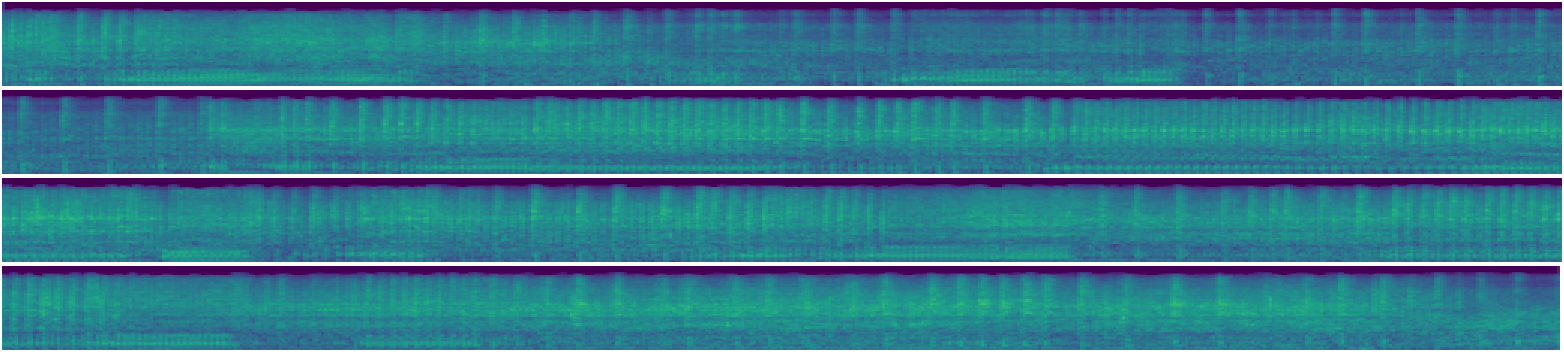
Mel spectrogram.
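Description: Tyres crunch over dirt and roots.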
